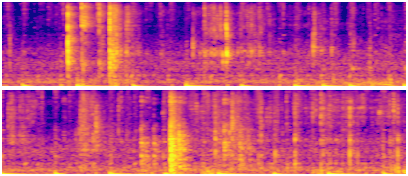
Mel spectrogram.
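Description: A plastic gashapon capsule is twisted and pulled apart by hand, giving irregular clicks and snaps of the plastic shell. Then comes the handling of a plastic-bagged figure and a paper insert.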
